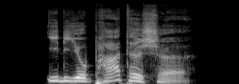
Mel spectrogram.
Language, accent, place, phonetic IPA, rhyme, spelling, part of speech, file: German, Germany, Berlin, [idi̯oˈpaːtɪʃə], -aːtɪʃə, idiopathische, adjective, De-idiopathische.ogg
- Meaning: inflection of idiopathisch: 1. strong/mixed nominative/accusative feminine singular 2. strong nominative/accusative plural 3. weak nominative all-gender singular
